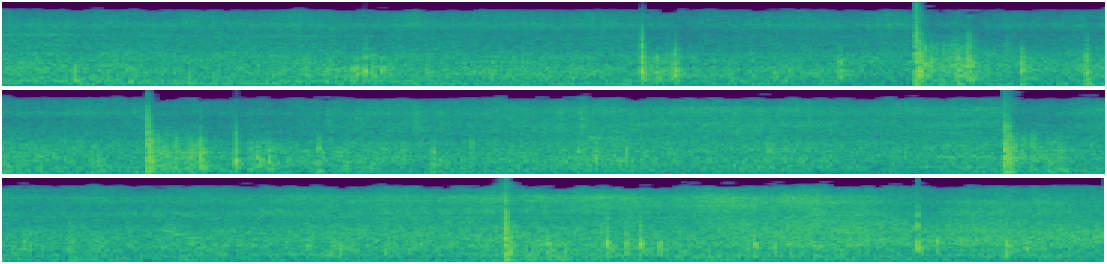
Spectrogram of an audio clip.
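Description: Aerial fireworks shells bursting with sharp bangs at uneven gaps of one to two seconds, the loudest about three seconds in, over a steady background din.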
